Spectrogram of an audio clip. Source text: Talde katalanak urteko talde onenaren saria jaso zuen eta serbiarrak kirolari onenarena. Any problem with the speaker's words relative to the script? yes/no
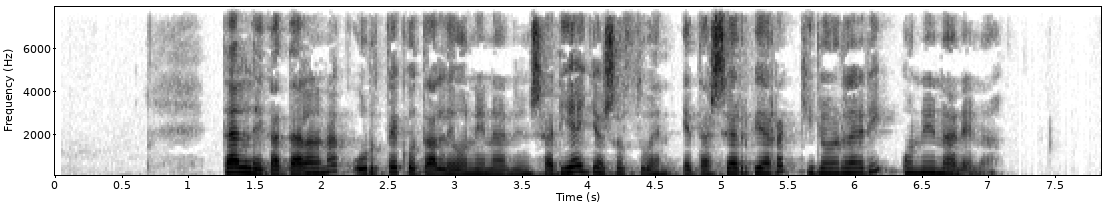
no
